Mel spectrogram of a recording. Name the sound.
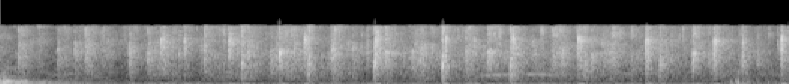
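audience clapping hands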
